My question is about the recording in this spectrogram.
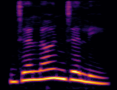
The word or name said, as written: ಜಲಾಂಜಲಿ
